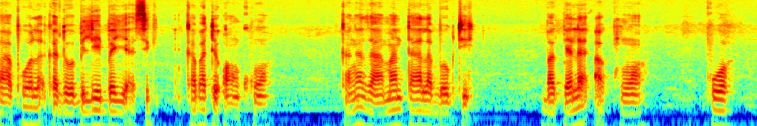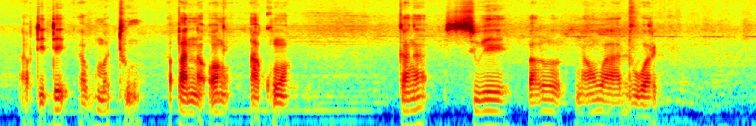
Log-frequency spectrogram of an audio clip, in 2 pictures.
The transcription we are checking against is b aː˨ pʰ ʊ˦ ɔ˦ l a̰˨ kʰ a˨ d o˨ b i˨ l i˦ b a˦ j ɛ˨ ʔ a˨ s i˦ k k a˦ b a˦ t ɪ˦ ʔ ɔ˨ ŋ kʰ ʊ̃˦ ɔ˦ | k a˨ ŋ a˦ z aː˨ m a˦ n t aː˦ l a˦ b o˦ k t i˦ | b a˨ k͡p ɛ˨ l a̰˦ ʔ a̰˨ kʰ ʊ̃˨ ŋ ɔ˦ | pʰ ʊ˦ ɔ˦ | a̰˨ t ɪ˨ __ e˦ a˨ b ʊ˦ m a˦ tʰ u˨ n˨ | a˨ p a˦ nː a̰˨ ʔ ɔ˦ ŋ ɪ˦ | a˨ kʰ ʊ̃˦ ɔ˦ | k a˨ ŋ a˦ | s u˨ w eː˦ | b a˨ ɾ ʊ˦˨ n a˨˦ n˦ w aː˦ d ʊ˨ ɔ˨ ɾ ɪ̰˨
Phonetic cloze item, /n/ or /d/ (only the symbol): d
